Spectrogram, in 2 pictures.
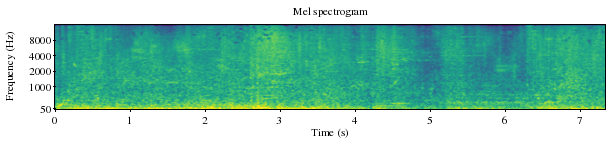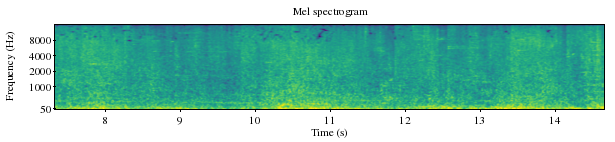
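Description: Magic blasts, explosions and clashing effects crackle continuously in a frantic battle.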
